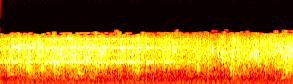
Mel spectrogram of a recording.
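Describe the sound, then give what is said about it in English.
Water swishes and splashes continuously as a mandolin, used as a paddle, churns through it, a steady sloshing with small irregular bursts and a faint thin hum underneath. “Personally, dearie, I think you paddle with it better than you play it.”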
